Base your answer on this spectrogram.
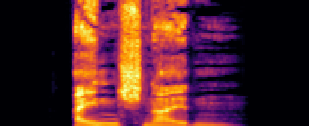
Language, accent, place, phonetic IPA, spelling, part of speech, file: German, Germany, Berlin, [ˈaɪ̯nˌʃnaɪ̯dn̩], einschneiden, verb, De-einschneiden.ogg
- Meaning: to engrave; to carve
